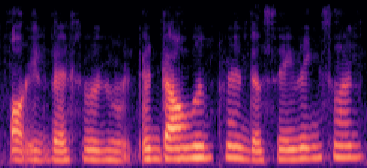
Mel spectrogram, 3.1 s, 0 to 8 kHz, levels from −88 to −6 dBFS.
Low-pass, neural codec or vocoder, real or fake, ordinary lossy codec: 7.2 kHz; codec, 24 kHz, 3 kbps, HILCodec; fake; none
